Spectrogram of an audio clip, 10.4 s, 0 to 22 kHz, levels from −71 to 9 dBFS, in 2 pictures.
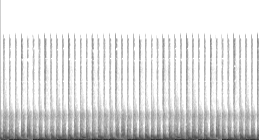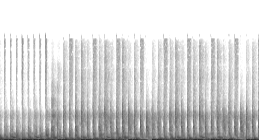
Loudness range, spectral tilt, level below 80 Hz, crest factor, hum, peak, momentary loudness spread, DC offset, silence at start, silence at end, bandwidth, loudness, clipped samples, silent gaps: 0 LU; -6.5 dB/octave; -10 dBFS; 8 dB; none; 0 dBFS; 2 LU; under 0.1%; 0 s; 0 s; 16.5 kHz; -11 LUFS; under 0.1%; none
